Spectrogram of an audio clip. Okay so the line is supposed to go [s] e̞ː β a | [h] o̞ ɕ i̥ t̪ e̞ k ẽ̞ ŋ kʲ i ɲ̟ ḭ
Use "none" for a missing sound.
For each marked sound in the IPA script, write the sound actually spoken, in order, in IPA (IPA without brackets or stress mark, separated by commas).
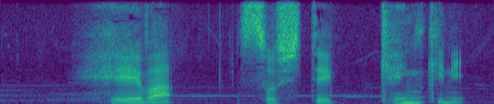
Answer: h, s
